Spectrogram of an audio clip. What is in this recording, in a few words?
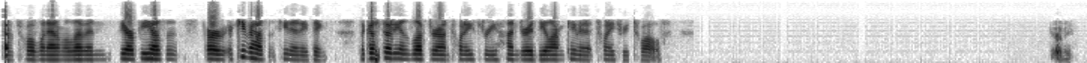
Mesa Simulcast MESA PD Mesa Police Dep, scanner audio; MESA PD 1 Fiesta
